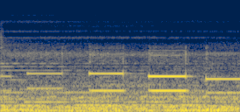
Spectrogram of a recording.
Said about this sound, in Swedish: Du ringer din sambo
